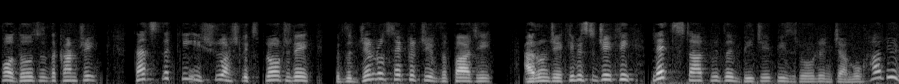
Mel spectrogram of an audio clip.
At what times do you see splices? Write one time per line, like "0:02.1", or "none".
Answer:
none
